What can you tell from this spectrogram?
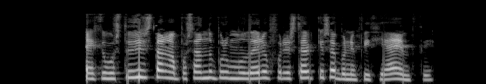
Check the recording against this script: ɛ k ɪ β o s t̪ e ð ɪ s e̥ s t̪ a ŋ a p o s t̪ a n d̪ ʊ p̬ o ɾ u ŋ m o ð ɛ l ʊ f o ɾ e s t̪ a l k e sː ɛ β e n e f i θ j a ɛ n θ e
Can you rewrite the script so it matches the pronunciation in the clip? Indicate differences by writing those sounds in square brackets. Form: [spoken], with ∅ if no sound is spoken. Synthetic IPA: ɛ k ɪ β o s t̪ e ð ɪ s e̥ s t̪ a ŋ a p o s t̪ a n d̪ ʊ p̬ o ɾ u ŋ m o ð ɛ l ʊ f o ɾ e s t̪ a l k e [s] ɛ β e n e f i θ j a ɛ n θ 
